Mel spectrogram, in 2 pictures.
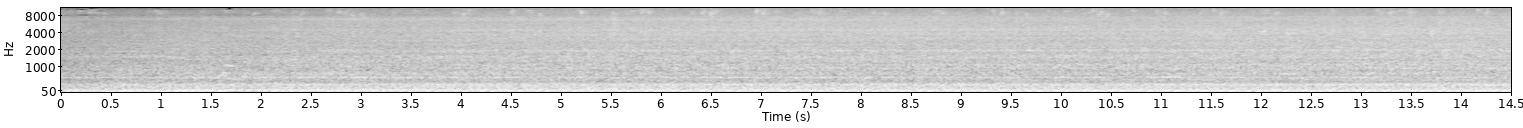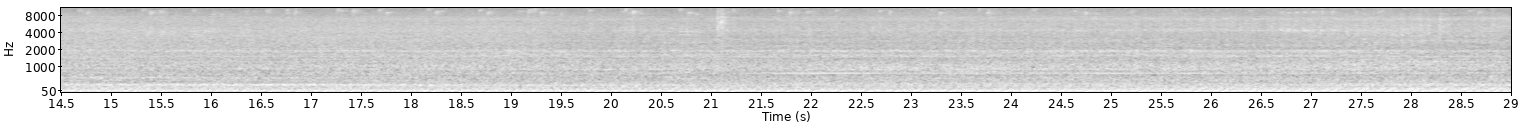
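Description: Passenger train running with a steady low rumble that slowly grows a little louder.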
